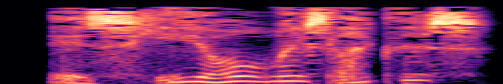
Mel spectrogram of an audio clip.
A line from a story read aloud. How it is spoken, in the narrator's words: Johnson whispered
